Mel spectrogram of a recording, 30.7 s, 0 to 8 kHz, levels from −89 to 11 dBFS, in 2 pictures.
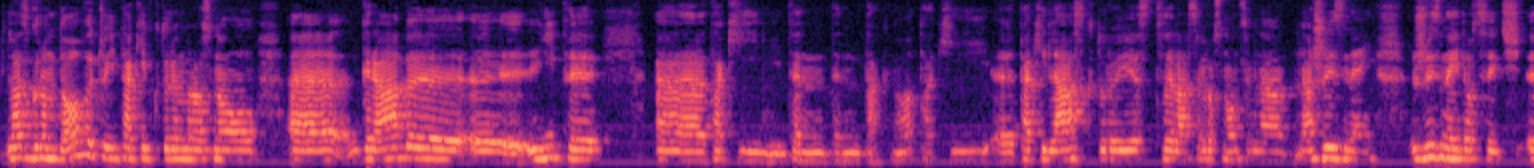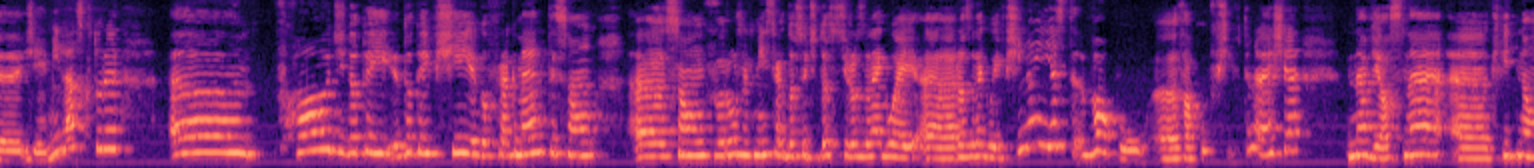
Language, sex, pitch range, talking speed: Polish, female, 170-245 Hz, 135 wpm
